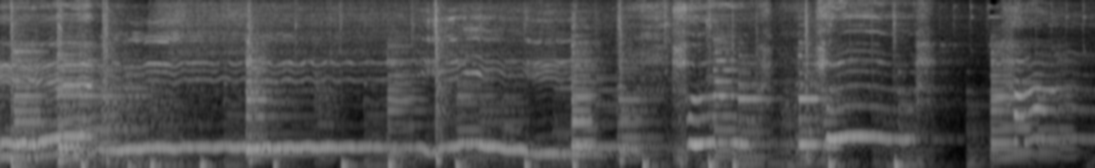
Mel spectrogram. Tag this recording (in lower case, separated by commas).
music, musical instrument, singing, drum, drum kit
